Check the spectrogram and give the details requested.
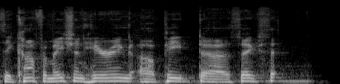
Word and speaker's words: Hegseth: It is the confirmation hearing of Pete Hegseth.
